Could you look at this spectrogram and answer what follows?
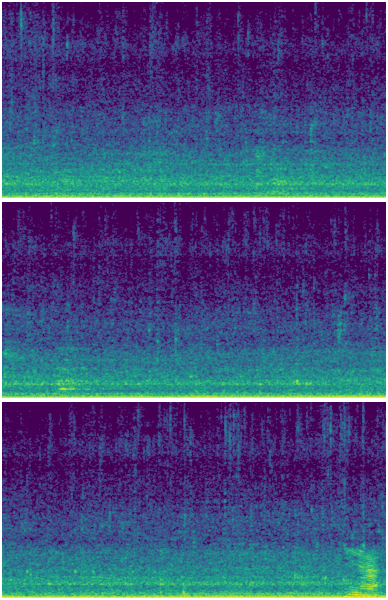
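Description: Water overflows and pours steadily into an aquarium sump filter, with a pump drawing it down below, making a continuous close rushing and trickling wash with a low hum underneath.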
